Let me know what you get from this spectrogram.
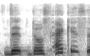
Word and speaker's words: Dos Equis: And so, Dos Equis, am I saying it right? – Yeah.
